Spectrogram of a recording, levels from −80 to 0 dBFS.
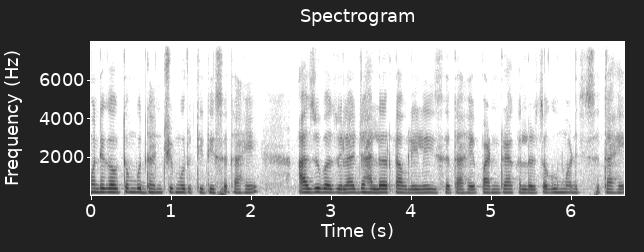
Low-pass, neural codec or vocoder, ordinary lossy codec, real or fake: none; none; none; real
